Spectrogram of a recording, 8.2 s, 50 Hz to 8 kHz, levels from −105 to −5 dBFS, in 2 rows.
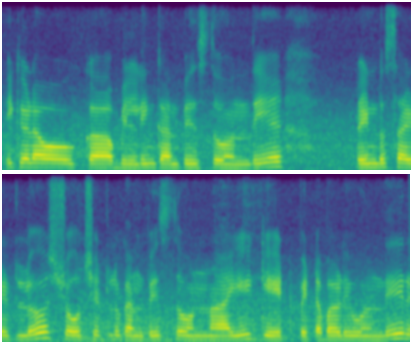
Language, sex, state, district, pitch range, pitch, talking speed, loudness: Telugu, female, Andhra Pradesh, Srikakulam, 185-195 Hz, 190 Hz, 105 wpm, -15 LUFS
